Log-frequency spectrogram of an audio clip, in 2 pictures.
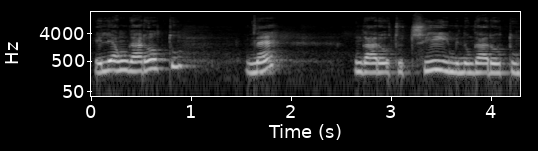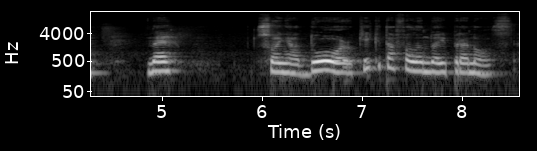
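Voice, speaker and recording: A young woman with a Brazilian Portuguese accent teaches young pupils at a slow, unhurried pace. Her voice sits fairly high but sounds soft and mellow, and she stretches and repeats words with patient care. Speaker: primary school teacher. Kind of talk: recorded remote reading lesson for children.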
